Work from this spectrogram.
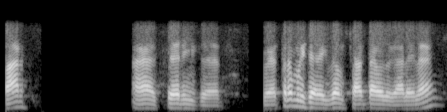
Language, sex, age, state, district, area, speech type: Tamil, male, 30-45, Tamil Nadu, Thanjavur, rural, conversation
